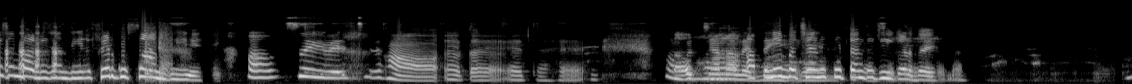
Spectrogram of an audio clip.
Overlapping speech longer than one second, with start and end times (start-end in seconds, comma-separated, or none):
7.0-9.3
